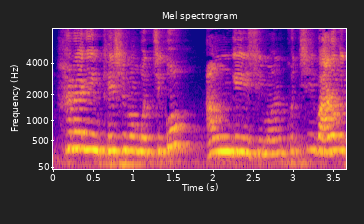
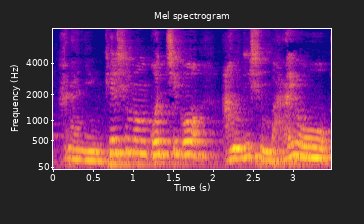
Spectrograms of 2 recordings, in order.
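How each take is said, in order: First: Raised, forceful demand to God; defiant prayer. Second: Offhand prayer. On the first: Unbeliever daring God to heal him, defiant raised voice. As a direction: push it out loud like a challenge. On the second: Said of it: "이러고서 하늘을 쳐다보고". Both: Retold or imitated.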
